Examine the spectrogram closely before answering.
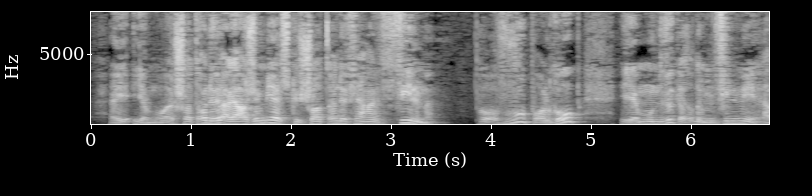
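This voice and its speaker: Very fast and somewhat breathy, a man with a fairly high pitch talks with lively intonation. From Boulogne-sur-Mer, northern France.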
